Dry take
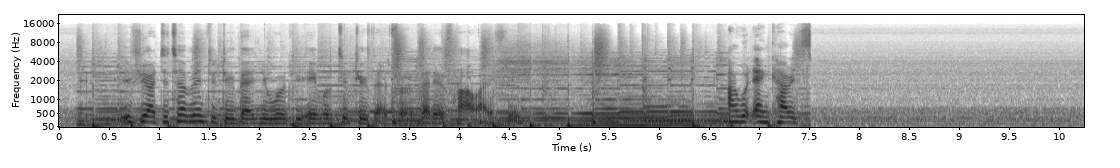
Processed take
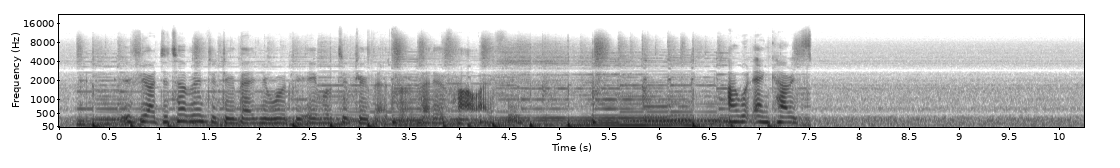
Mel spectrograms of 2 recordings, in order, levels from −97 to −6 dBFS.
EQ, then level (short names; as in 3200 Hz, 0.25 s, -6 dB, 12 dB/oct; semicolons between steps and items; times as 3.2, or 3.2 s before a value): LPF 7700 Hz 24 dB/oct; fixed phaser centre 1200 Hz, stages 4; 0.0 dB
